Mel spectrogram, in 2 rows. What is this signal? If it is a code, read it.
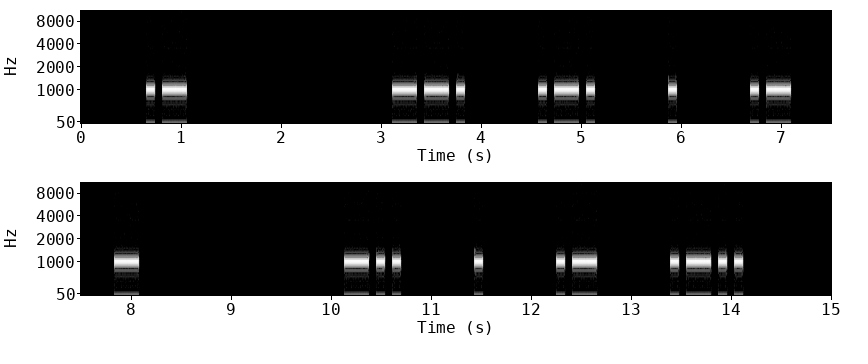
Morse code, heard as a keyed tone, about 15 wpm, spaced as for 8 wpm, 1000 Hz. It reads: A GREAT DEAL
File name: qotdfiles / 8wpm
